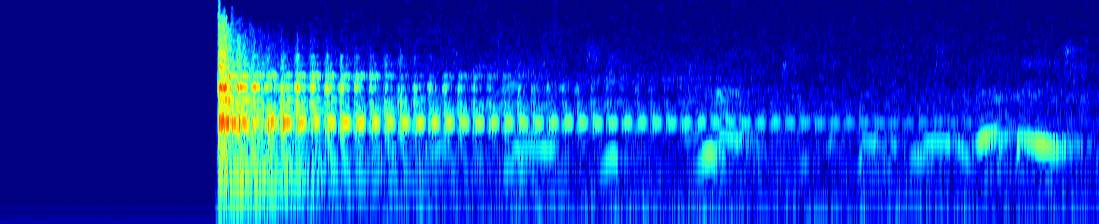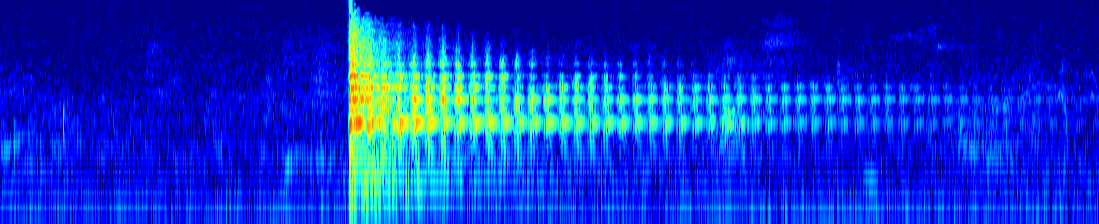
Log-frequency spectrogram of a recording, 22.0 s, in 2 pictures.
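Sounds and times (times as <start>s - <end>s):
loud sudden strikes under a parabolic bridge: 2.2s - 8.7s, 14.5s - 21.9s
slowed-down echoes from a parabolic bridge: 2.2s - 9.9s, 14.5s - 21.9s.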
